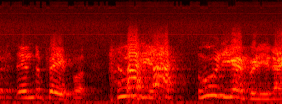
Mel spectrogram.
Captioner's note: laughs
